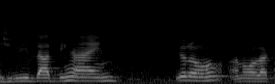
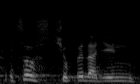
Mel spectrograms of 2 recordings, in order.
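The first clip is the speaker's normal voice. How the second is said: normal talking voice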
